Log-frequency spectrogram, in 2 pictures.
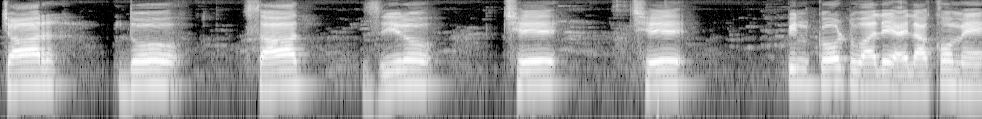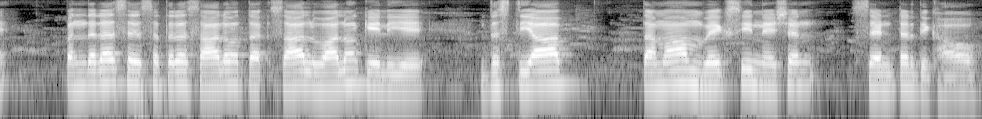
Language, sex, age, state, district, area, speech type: Urdu, male, 18-30, Bihar, Purnia, rural, read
